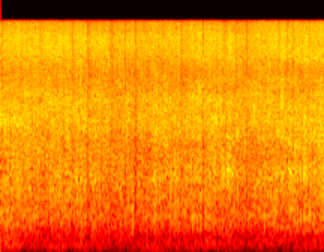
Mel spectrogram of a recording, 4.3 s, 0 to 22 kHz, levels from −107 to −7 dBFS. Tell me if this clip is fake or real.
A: fake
